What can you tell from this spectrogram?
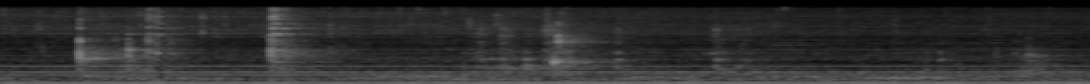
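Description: Cumin seeds sizzling faintly in hot oil in a nonstick pot, with a handful of light clicks and taps of a wooden spatula and utensils against the pot as asafoetida is added and stirred in.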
